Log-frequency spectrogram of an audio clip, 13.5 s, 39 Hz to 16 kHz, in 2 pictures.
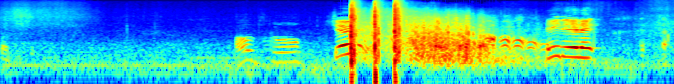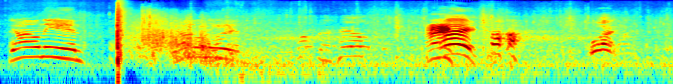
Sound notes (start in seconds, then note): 1.4 gunshots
